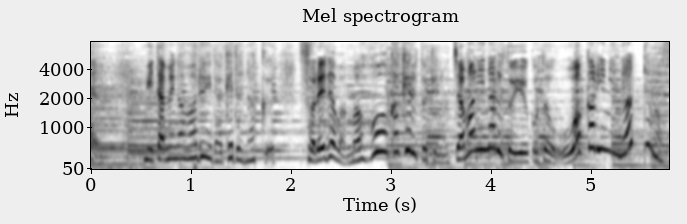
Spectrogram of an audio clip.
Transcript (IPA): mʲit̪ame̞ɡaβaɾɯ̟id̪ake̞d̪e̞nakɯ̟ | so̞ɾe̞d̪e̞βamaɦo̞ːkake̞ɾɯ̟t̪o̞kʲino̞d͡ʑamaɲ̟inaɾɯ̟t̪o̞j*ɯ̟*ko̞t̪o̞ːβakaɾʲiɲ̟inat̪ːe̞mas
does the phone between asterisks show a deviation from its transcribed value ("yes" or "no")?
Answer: yes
